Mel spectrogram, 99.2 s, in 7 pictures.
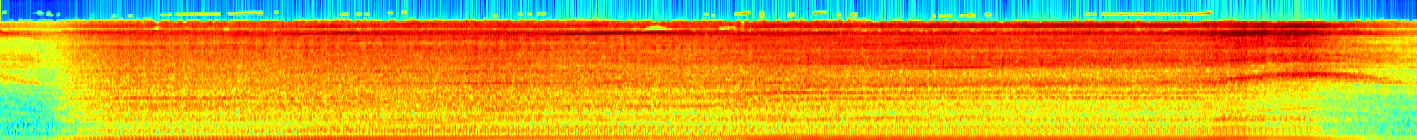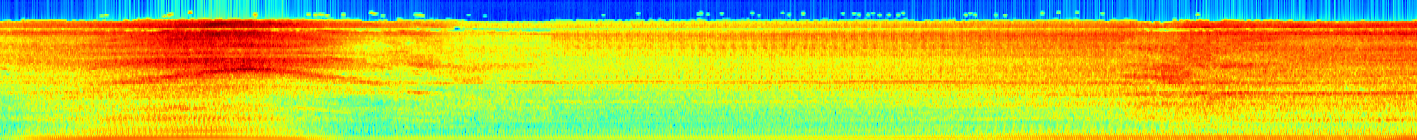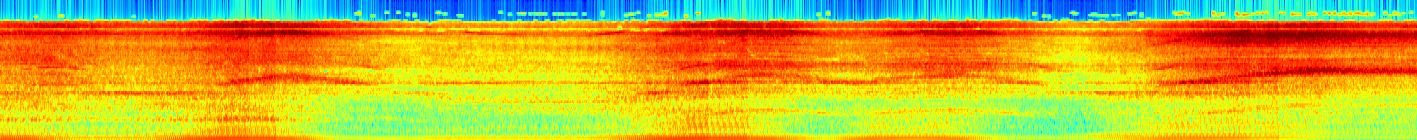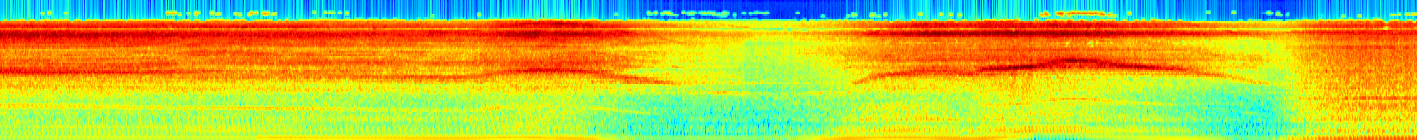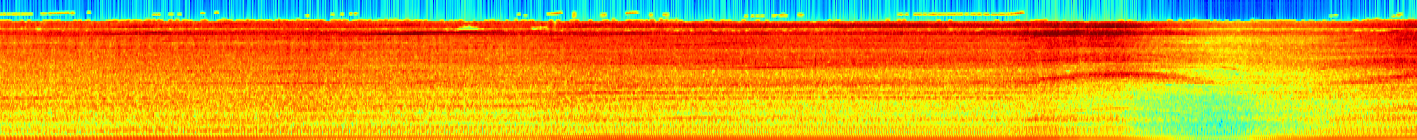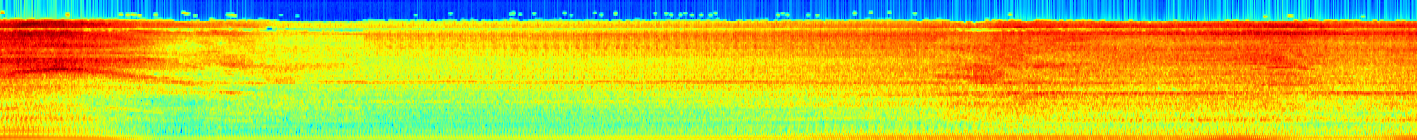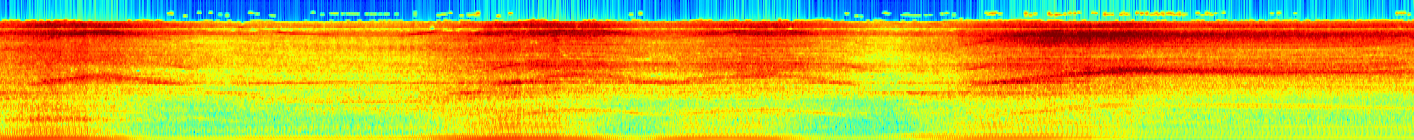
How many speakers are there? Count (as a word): zero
